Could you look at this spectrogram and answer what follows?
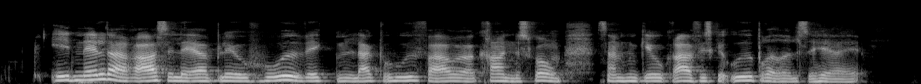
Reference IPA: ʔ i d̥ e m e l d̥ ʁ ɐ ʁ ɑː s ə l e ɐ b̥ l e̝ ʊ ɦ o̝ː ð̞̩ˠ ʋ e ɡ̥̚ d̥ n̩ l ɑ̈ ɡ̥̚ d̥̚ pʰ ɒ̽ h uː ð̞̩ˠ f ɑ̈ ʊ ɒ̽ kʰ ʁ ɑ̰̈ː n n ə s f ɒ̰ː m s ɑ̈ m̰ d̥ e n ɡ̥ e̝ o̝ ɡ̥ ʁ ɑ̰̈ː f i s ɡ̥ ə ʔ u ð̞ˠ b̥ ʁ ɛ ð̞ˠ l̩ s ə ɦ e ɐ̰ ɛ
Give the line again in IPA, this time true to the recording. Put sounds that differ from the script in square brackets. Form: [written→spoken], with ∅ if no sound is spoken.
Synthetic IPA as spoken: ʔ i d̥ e [m→n] e l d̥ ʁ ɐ ʁ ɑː s ə l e ɐ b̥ l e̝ ʊ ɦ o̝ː ð̞̩ˠ ʋ e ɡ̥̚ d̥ n̩ l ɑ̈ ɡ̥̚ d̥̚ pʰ ɒ̽ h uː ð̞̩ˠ f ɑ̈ ʊ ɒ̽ kʰ ʁ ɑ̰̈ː n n ə s f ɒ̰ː m s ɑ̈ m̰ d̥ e n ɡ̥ e̝ o̝ ɡ̥ ʁ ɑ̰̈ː f i s ɡ̥ ə ʔ u ð̞ˠ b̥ ʁ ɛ ð̞ˠ l̩ s ə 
